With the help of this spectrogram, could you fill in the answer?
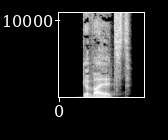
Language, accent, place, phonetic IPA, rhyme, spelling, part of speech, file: German, Germany, Berlin, [ɡəˈvalt͡st], -alt͡st, gewalzt, verb, De-gewalzt.ogg
- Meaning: past participle of walzen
